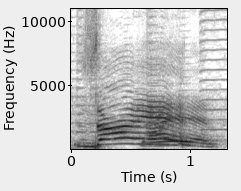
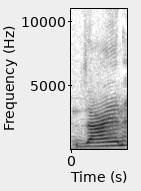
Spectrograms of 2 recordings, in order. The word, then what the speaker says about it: Zion: And today, we have a special guest, Zion. Wait. And we're, make sure I pronounce it right. Zion. You got it right. Zion.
